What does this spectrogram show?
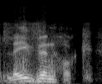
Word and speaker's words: Leeuwenhoek: She even got the V in there. Leeuwenhoek.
